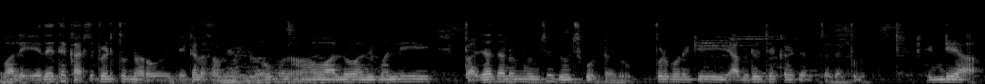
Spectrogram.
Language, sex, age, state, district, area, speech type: Telugu, male, 18-30, Telangana, Ranga Reddy, urban, spontaneous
